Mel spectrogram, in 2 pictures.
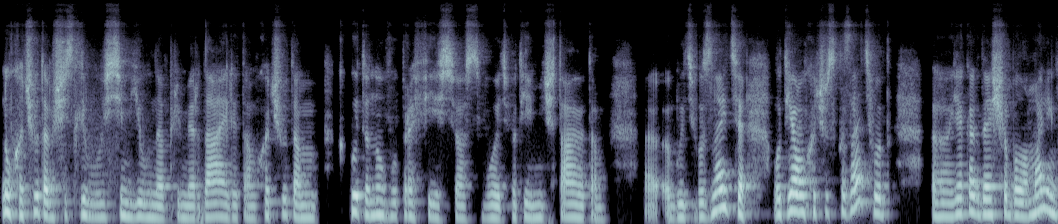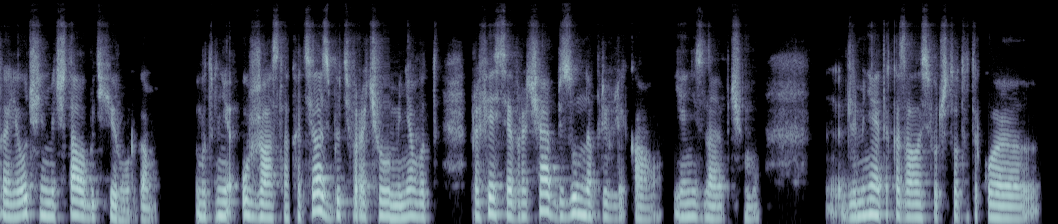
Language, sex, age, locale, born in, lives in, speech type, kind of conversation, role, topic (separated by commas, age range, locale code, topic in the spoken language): Russian, female, 40-44, ru-RU, Ukraine, Spain, conversation, unstructured, none, Какие мечты кажутся тебе слишком смелыми, но ты всё равно хочешь воплотить их в жизнь?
